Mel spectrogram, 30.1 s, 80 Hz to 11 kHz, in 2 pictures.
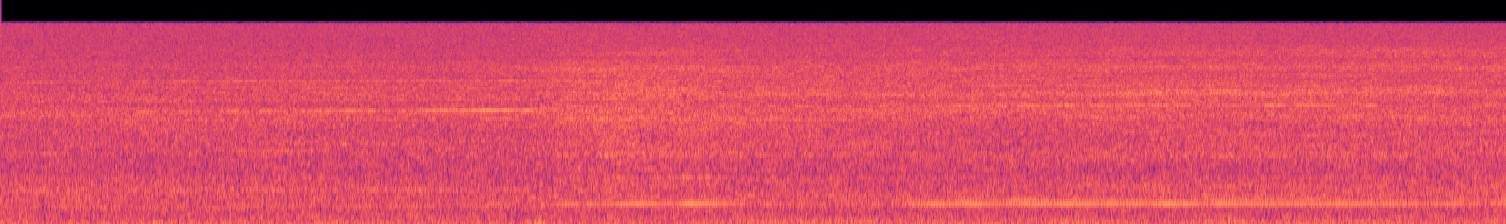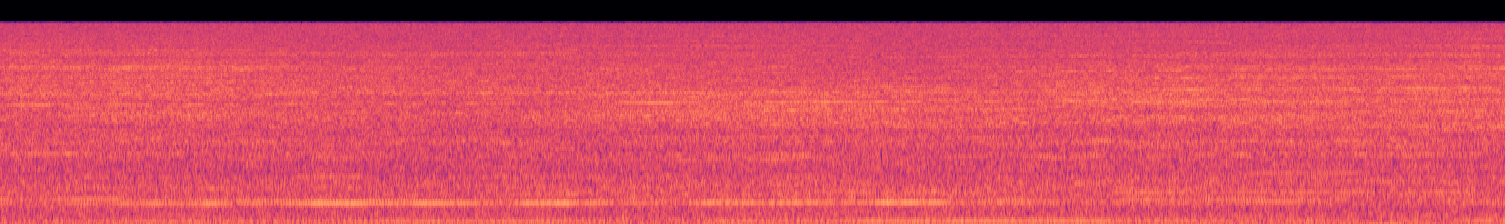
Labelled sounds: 21.2	21.8	vessel noise, 2.3 to 2.5 kHz

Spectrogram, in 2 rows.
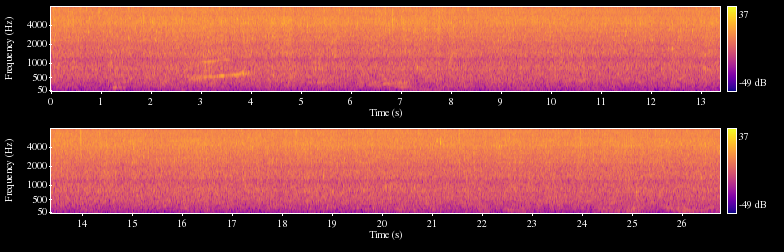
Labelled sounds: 3.0	3.6	humpback whale, 0.97 to 1.2 kHz

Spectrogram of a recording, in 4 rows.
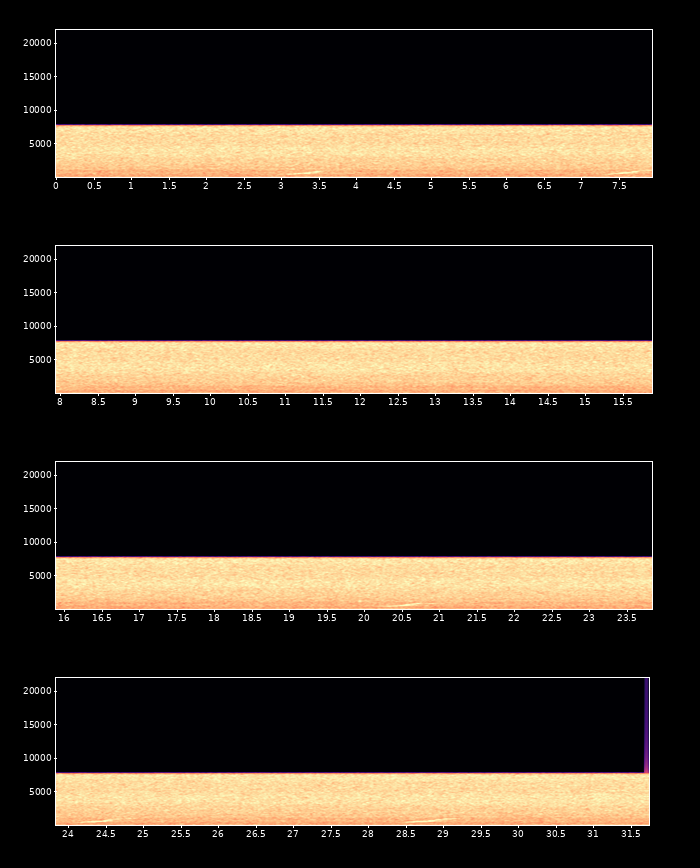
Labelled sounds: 7.6	8.1	humpback whale, 0.80 to 1.1 kHz
20.6	20.9	humpback whale, 0.80 to 0.96 kHz
28.9	29.3	humpback whale, 0.80 to 1.1 kHz

